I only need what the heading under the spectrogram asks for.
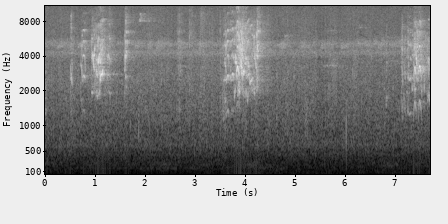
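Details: White-eared parakeet (Pyrrhura leucotis, maroon-faced parakeet) calls while eating, giving harsh, scratchy chattering bursts: three short squabbling outbursts spaced a few seconds apart over a steady background hiss.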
